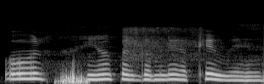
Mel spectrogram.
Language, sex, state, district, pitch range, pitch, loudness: Hindi, female, Uttar Pradesh, Saharanpur, 215-245 Hz, 230 Hz, -18 LUFS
